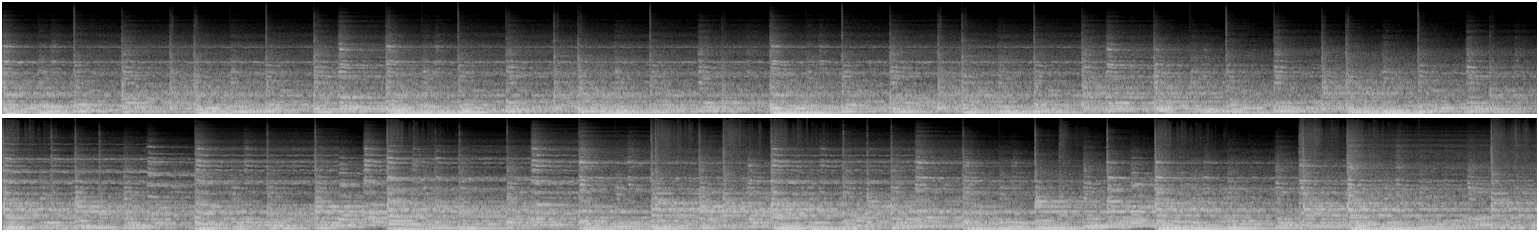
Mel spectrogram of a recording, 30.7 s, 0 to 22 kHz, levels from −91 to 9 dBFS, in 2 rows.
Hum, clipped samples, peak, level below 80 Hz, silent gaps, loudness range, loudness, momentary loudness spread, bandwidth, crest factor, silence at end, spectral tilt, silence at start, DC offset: none; under 0.1%; 0 dBFS; -20 dBFS; none; 3 LU; -16 LUFS; 5 LU; 13.5 kHz; 14 dB; 0 s; -7 dB/octave; 0 s; under 0.1%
